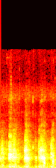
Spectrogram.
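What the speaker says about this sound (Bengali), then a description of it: "এইখানে দেখছেন হাঁস" A duck on a farm gives four evenly spaced, nasal quacks, close and fairly quiet, with nothing else in the background.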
